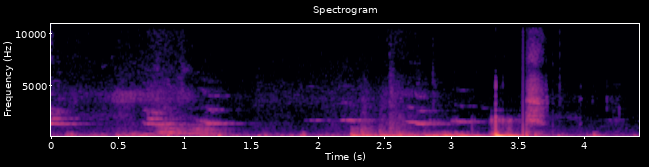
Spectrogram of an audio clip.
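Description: dogs fighting

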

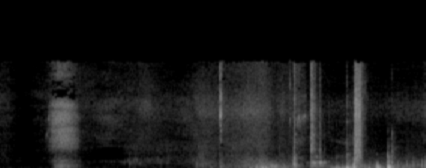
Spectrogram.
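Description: coughing and wheezing

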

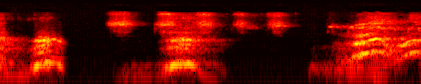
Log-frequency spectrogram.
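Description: dog barking

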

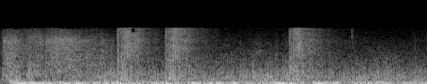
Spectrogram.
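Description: gunshot

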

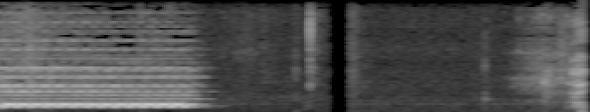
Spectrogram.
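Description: telephone ringing

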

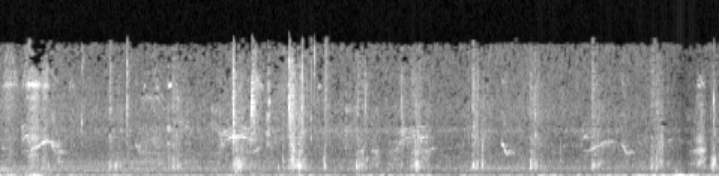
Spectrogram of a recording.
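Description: footsteps walking outdoors

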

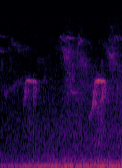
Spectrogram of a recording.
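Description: birds chirping

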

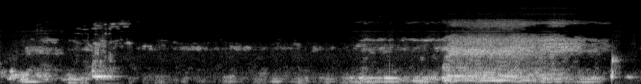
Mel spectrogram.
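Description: motorcycle engine revving

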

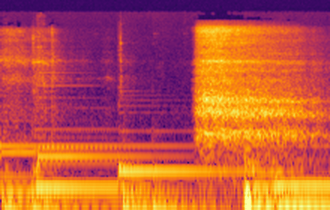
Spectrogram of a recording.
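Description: deep breathing

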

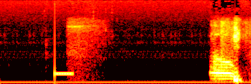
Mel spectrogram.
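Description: telephone ringback tone

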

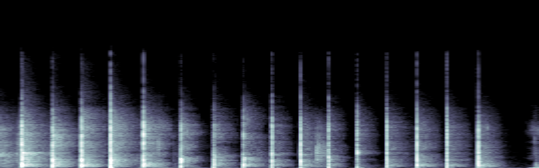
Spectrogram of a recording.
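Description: hand clapping

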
